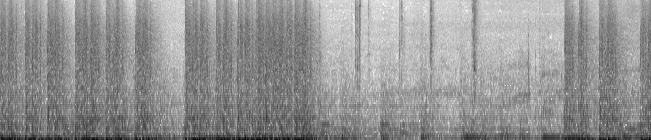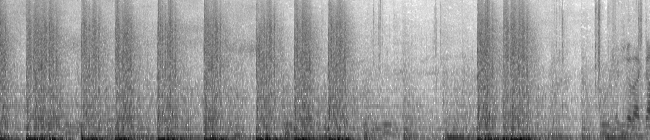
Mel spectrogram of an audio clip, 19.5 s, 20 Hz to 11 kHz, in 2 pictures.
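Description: Automatic weapons fire in the PS5 game 7 Days to Die, with loud, rapid bursts of gunshots repeating in clusters and short pauses between them over about twenty seconds.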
